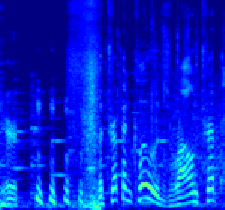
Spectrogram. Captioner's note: laughs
